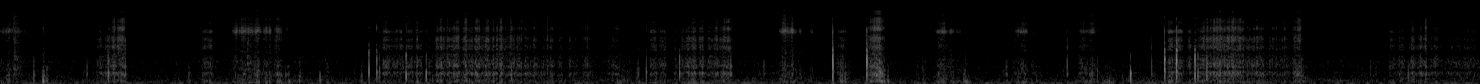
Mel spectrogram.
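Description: A ballpoint pen tip writes on a lined paper notebook page, making quiet, bright scratching strokes in short bursts with sharp little clicks between them.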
